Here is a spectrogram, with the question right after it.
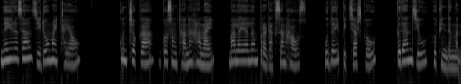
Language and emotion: Bodo, neutral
